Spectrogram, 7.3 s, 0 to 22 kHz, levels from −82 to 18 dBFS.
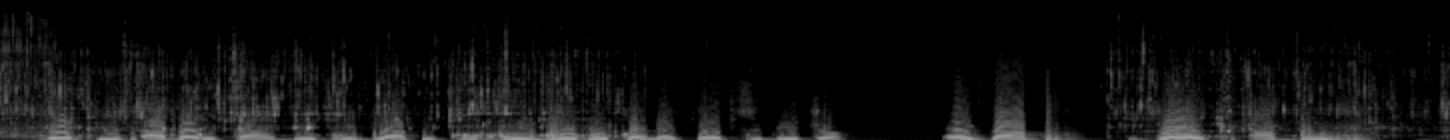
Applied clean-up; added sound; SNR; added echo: neural mask model RNNoise.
